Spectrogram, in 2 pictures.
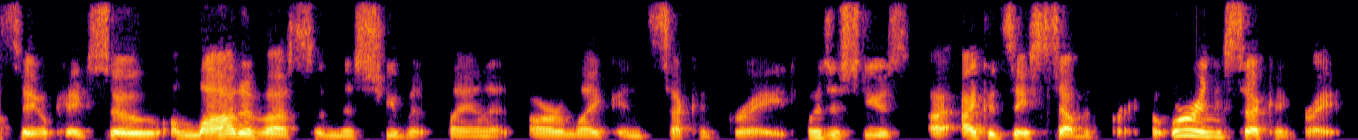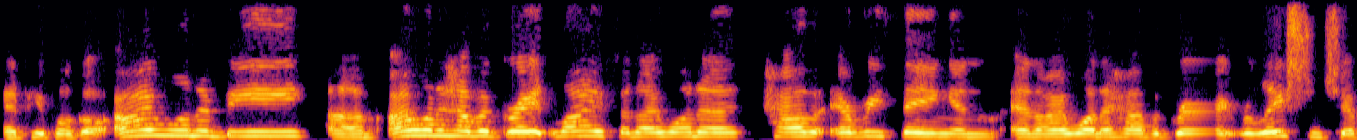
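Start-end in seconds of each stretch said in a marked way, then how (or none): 7.4-13.6 play-acted high, moany, whinging tone. Quoting how people typically talk, put on a mock-whiny voice. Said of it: "you can hear my whiny voice in that".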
